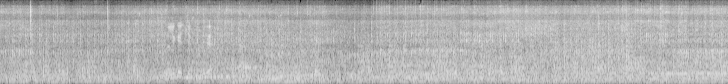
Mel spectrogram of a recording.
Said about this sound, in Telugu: టెంగల్కి అయితే వెళ్తా ఉన్నామండి ట్రాక్టర్లో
